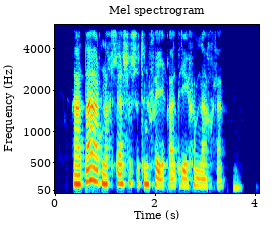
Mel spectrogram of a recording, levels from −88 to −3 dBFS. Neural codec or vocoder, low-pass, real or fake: codec, 16 kHz, 8 kbps, FunCodec, trained on LibriTTS, 25 frames a second; 5.4 kHz; fake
